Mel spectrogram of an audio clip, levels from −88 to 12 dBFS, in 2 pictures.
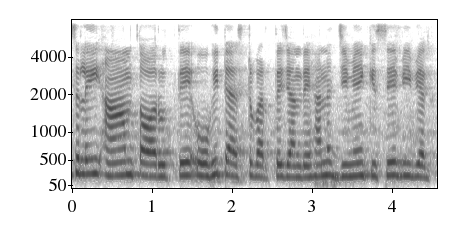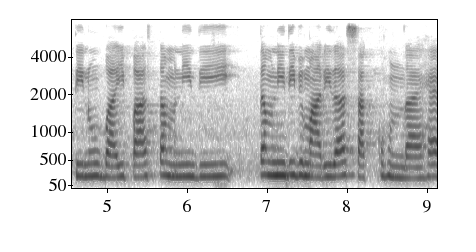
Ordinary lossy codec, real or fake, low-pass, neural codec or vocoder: none; real; 7.2 kHz; none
